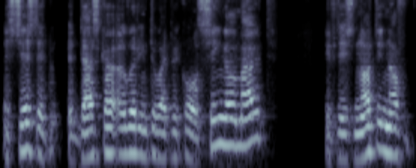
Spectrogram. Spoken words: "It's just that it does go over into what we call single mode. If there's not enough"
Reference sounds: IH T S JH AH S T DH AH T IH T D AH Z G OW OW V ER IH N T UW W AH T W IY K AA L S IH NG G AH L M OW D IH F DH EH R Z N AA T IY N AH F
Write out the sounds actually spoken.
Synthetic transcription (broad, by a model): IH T S JH AH S T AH T IH T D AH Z G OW OW V ER IH N T UW W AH T W IY K AA L S IH NG G AH L M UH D IH F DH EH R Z N AA T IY N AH F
